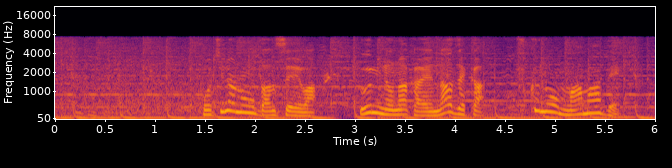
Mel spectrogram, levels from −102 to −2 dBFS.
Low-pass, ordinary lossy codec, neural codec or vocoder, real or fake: 7.2 kHz; none; none; real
